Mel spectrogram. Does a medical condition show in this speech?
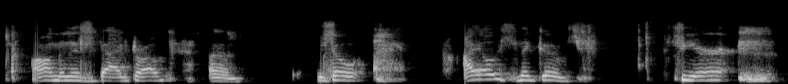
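Yes: cerebral palsy; wheelchair user.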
